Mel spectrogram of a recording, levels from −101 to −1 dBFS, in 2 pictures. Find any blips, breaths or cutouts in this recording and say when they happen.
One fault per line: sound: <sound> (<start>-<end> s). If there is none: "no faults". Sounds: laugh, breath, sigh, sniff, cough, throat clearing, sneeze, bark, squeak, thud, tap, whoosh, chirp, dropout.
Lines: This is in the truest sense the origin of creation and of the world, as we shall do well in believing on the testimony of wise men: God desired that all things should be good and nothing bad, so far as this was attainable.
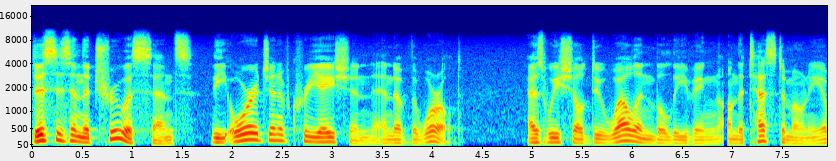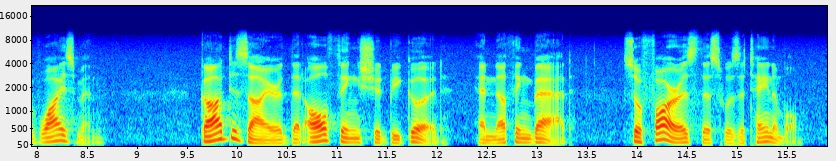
sound: dropout (6.9-7.0 s)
